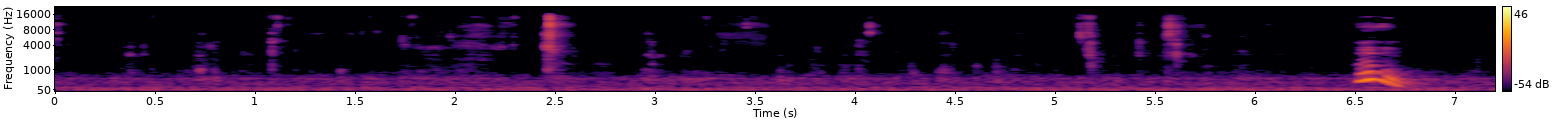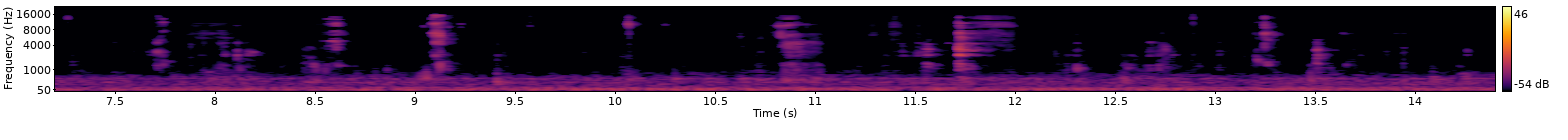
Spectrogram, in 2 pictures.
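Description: A person chewing lasagna, with soft mouth clicks and smacks. About six and a half seconds in there is one brief, louder sound that falls in pitch.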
